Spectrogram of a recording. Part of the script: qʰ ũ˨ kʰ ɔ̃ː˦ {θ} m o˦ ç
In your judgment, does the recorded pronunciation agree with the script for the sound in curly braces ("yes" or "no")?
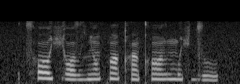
no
